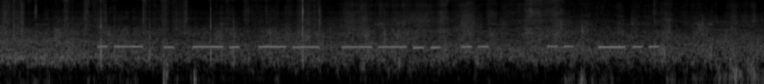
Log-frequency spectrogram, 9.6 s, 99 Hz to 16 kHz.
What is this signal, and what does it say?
Morse code, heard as a whistle, hand-sent with a straight key, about 12 wpm, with the noise of a residential street. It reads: AENMZI ID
